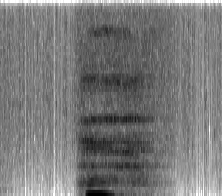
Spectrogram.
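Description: A girl's short, exasperated sigh, falling in pitch, about a second in; otherwise near silence.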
